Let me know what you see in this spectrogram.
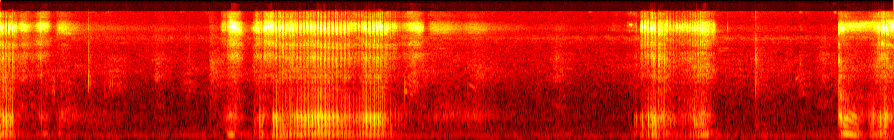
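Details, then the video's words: Sleeping dog snoring in loud rasping breaths, a long throaty snore around the second mark followed by quieter gaps and further snores near five and six seconds. "snoring dog"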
